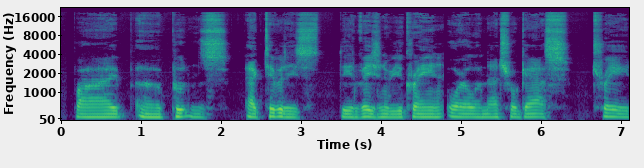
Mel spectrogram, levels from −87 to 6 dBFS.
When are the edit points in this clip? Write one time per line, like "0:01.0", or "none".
0:04.8

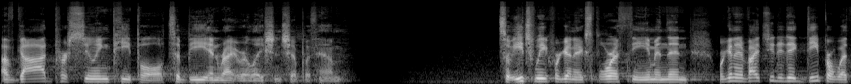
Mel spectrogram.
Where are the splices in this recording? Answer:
none

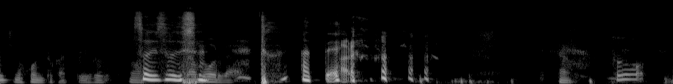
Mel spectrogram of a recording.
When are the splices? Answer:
none

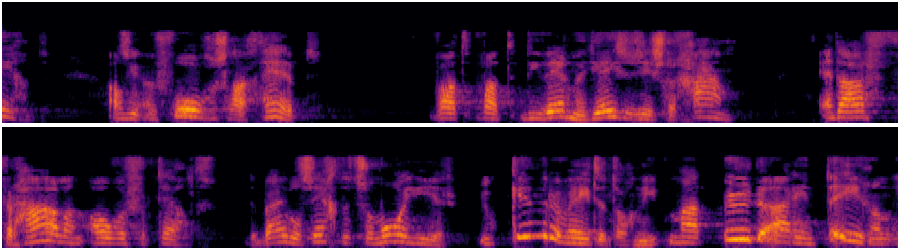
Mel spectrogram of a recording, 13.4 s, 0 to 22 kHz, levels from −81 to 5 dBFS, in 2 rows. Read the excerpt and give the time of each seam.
0:08.5
0:10.2

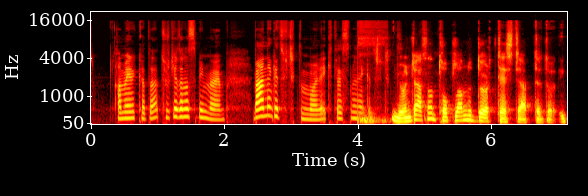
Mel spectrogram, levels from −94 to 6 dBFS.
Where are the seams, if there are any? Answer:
0:02.4

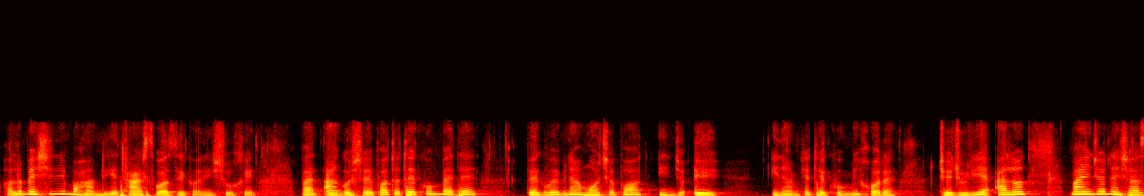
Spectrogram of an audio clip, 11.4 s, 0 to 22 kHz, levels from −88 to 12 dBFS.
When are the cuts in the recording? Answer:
none

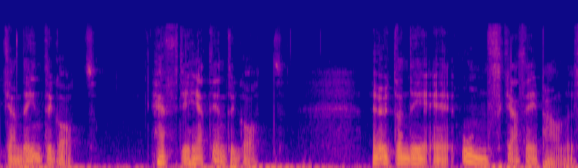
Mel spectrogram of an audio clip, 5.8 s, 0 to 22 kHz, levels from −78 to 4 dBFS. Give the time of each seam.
none

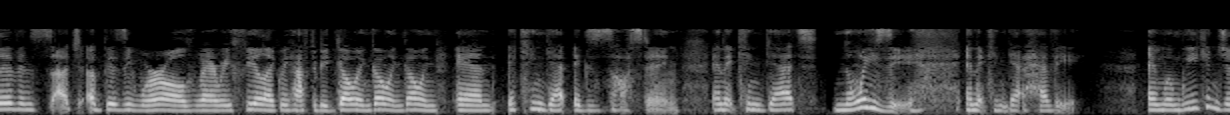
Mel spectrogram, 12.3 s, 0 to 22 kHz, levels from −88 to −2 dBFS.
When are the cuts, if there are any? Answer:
0:04.4
0:08.3

